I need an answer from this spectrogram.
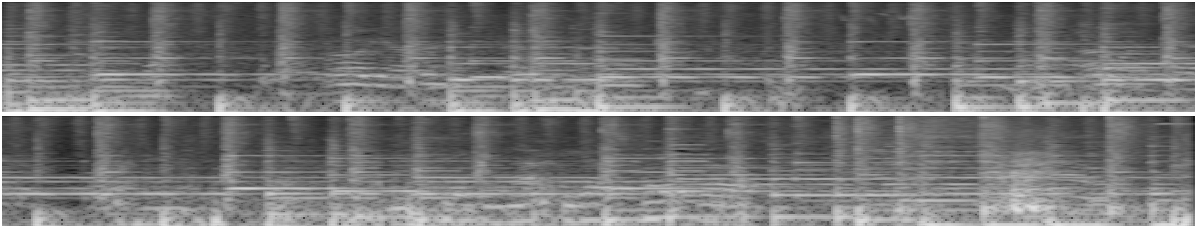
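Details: Upbeat music with jingling and tinkling instruments plays loudly, with faint speech underneath and no animal sounds heard.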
